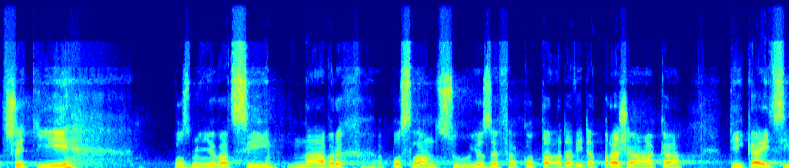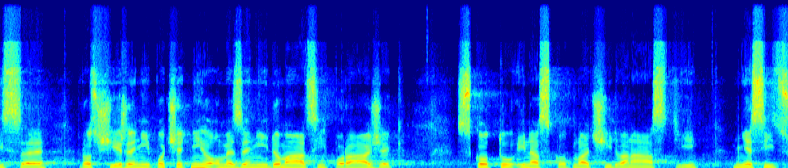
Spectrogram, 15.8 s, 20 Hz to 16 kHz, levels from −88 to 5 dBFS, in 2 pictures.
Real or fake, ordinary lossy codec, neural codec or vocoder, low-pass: real; Opus, 16 kbps; none; 14.4 kHz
